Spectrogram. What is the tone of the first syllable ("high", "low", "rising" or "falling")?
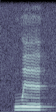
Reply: high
